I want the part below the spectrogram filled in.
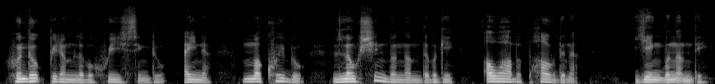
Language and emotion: Manipuri, sad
